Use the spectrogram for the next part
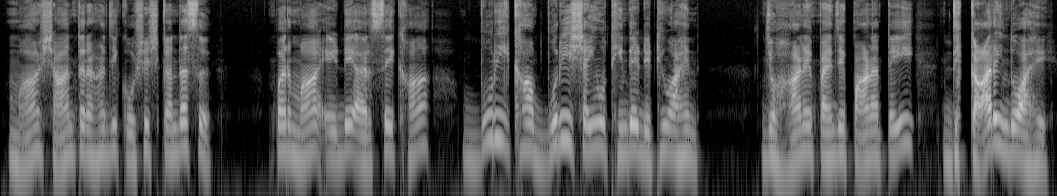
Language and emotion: Sindhi, disgusted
